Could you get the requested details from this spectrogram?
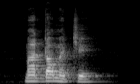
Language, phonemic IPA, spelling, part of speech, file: Dutch, /maˈdɑməcə/, madammetje, noun, Nl-madammetje.ogg
- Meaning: diminutive of madam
